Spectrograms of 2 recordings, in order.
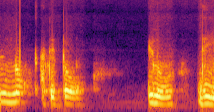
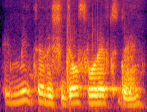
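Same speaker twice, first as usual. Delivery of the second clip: normal talking voice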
